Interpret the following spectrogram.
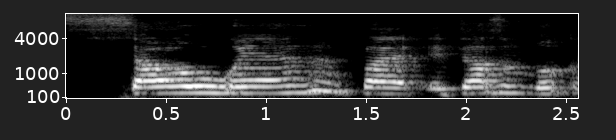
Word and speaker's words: Samhain: How do you say it? I never say it right. Sam. Samhain. That one. Mhm. Or Yeah, Sam, I said the way you say it, Rachel. So I'm wrong too. I always say it's Samhain, and that's wrong.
